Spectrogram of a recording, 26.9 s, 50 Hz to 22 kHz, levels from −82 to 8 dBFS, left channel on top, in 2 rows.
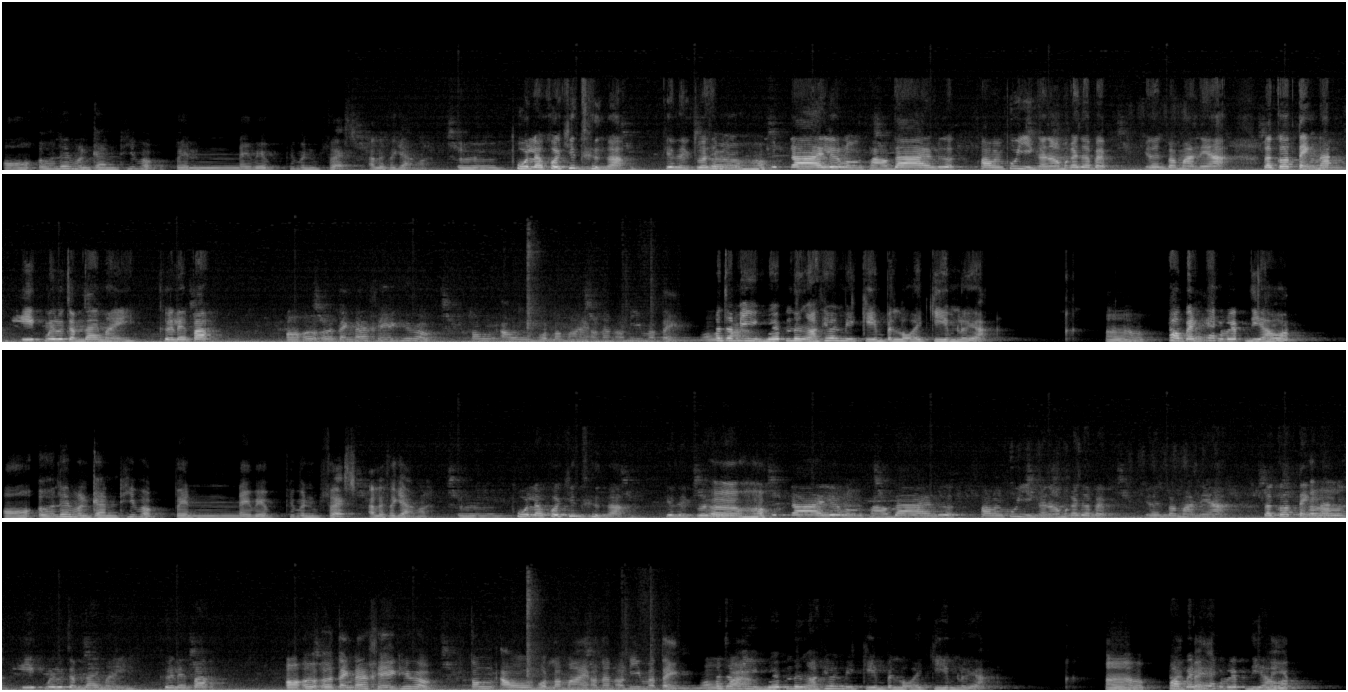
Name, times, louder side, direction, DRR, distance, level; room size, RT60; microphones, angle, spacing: voice 1, 0.0-4.3 7.0-7.7 13.1-13.5 16.3-17.8 18.1-21.0 24.5-25.6 26.1-26.3, right 4 dB, 60° right, 0.4 m, -32 dB
sound 1, 3.4-19.5, equal, ahead, 2.4 m, -30 dB
voice 2, 4.5-6.3 6.6-7.2 7.9-11.1 11.4-14.8 15.1-15.6 20.6-23.3 25.1-26.3, left 5 dB, 60° left, 0.4 m, -27 dB
sound 2, 5.9-19.4, left 1 dB, 20° left, 1.3 m, -52 dB
sound 3, 10.2-20.2, equal, 20° right, 0.9 m, -38 dB
15.0 x 11.0 x 3.2 m
head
